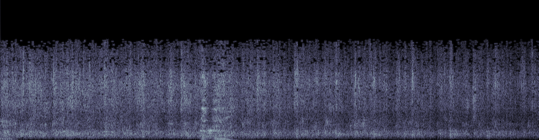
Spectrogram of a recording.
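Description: A church audience applauds steadily, a dense, even wash of clapping that holds for several seconds, with a brief voice or whistle rising through it midway.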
